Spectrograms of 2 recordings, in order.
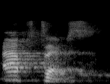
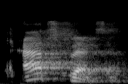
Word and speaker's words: abstracts: But in the second case, abstracts, the becomes here ab because it has got the stress. It is not up here, it is ab.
